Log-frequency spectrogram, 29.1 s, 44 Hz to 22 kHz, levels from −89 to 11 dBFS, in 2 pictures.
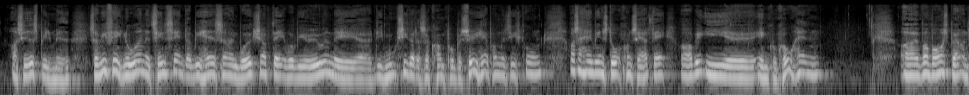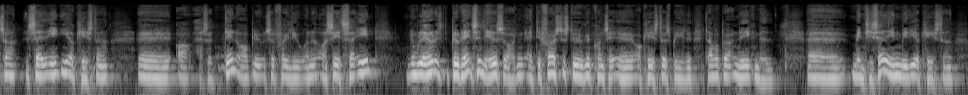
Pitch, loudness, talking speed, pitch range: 155 Hz, -21 LUFS, 175 wpm, 140-175 Hz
